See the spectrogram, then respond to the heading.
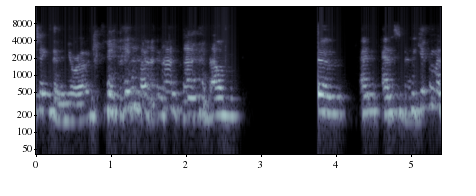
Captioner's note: both laugh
